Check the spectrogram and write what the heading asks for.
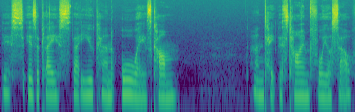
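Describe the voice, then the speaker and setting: A woman leading a guided meditation in a soft, breathy, often near-whispered voice with a gentle, soothing manner and long pauses. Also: lowish voice, little pitch movement, no room sound.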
